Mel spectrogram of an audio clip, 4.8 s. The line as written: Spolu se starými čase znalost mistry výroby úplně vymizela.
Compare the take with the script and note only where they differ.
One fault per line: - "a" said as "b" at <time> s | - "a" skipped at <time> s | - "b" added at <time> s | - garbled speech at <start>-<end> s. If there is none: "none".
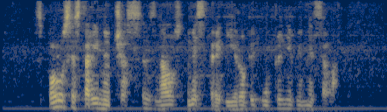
none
